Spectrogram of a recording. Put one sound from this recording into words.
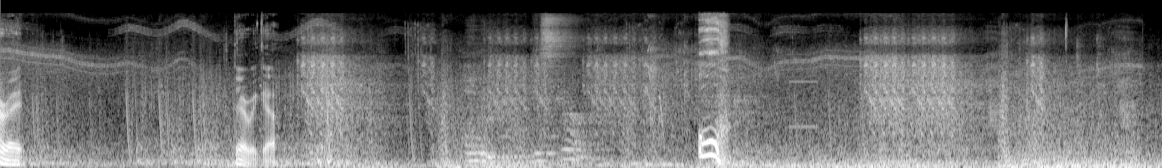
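Explosions boom and blasts crackle.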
